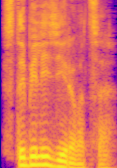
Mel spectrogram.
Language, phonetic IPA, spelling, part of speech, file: Russian, [stəbʲɪlʲɪˈzʲirəvət͡sə], стабилизироваться, verb, Ru-стабилизироваться.ogg
- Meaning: 1. to stabilize, to become stable 2. passive of стабилизи́ровать (stabilizírovatʹ)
